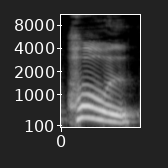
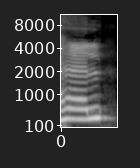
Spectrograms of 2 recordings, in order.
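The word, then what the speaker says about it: hall: طيب حرف الايه يا شباب لو بعده ال بنطقه زي الاو برضو. زي هنا هول كده اهي زي زي الاو. خلاص هول قاع او صاله او كده. طيب سمول اهو بنطقها او. ليه ما قلتش سمال؟ ما قلتش سمال، ما قلتش هال ايه يا باشا؟ احنا واخدين والله قاعده الدكتوره قالت لنا ان الايه بعدها ال تنطق او، فانا هاجي اقراها اقول هول.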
